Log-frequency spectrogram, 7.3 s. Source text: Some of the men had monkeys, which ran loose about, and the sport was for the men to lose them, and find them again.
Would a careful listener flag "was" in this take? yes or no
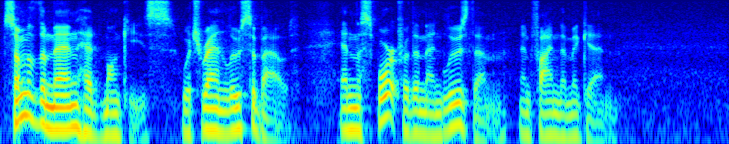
yes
